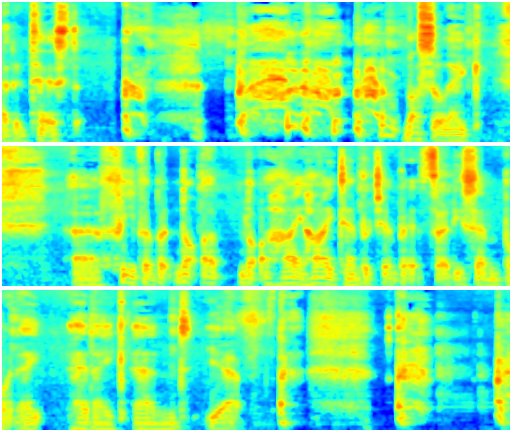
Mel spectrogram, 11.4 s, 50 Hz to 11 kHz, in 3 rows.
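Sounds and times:
speech: 0:00.0 - 0:02.2, 0:02.8 - 0:11.4
harsh coughs: 0:00.9 - 0:03.0, 0:10.5 - 0:11.4.

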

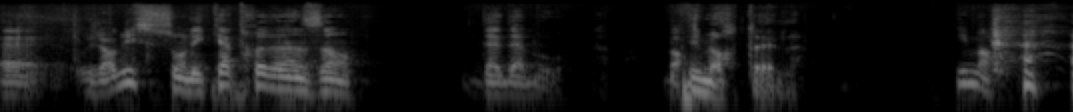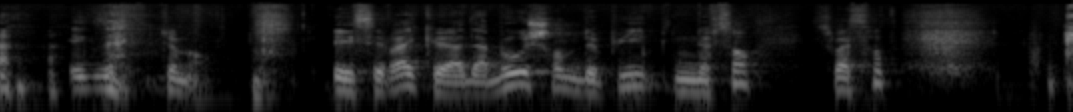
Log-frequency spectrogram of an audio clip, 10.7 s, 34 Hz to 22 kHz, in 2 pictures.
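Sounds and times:
speech: 0:00.0 - 0:04.1, 0:04.8 - 0:10.7
laughter: 0:05.0 - 0:06.1
person sneezing: 0:10.0 - 0:10.7.

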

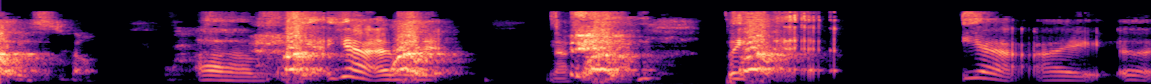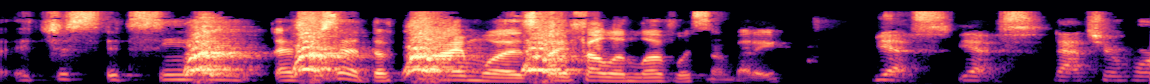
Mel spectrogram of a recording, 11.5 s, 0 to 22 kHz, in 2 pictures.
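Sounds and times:
dog barking: 0:00.0 - 0:00.4, 0:01.4 - 0:04.0, 0:06.7 - 0:08.8
speech: 0:01.0 - 0:04.2, 0:04.8 - 0:11.5.

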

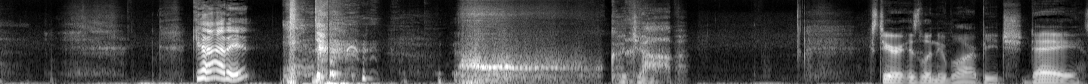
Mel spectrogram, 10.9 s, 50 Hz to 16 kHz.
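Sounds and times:
speech: 0:02.0 - 0:03.7, 0:06.2 - 0:06.9, 0:08.8 - 0:10.8
deep growling dinosaur roars: 0:04.6 - 0:06.1.

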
